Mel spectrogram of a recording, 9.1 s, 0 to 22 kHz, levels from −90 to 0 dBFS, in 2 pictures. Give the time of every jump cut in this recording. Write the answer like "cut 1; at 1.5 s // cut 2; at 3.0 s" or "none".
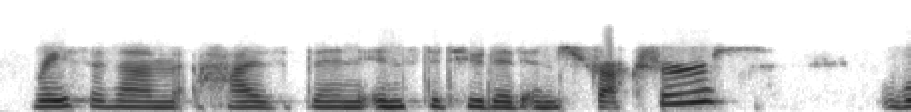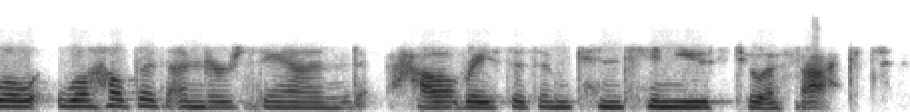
cut 1; at 4.4 s

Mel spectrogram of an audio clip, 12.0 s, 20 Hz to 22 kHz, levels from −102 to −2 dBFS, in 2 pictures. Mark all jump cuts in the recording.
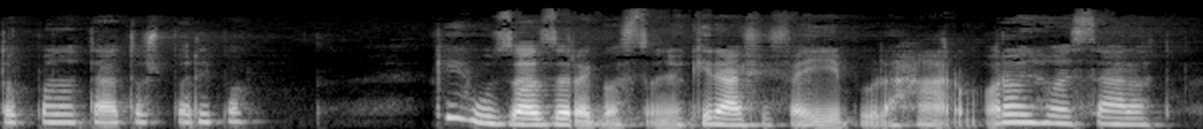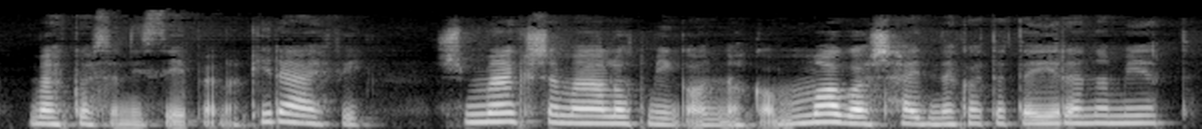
cut 1; at 6.0 s

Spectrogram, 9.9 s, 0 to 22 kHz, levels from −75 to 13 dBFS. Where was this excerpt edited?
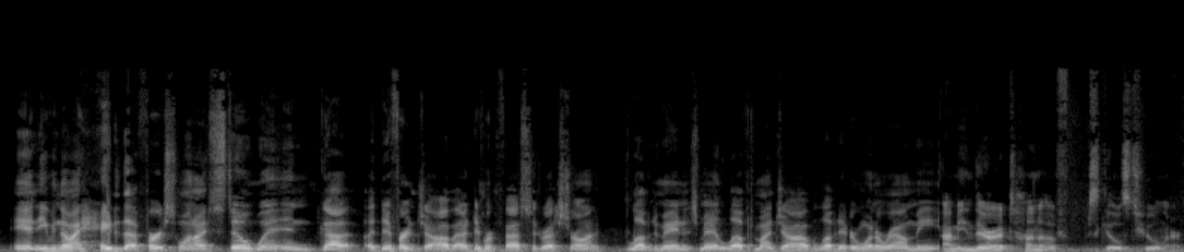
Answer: cut 1; at 5.2 s // cut 2; at 7.8 s

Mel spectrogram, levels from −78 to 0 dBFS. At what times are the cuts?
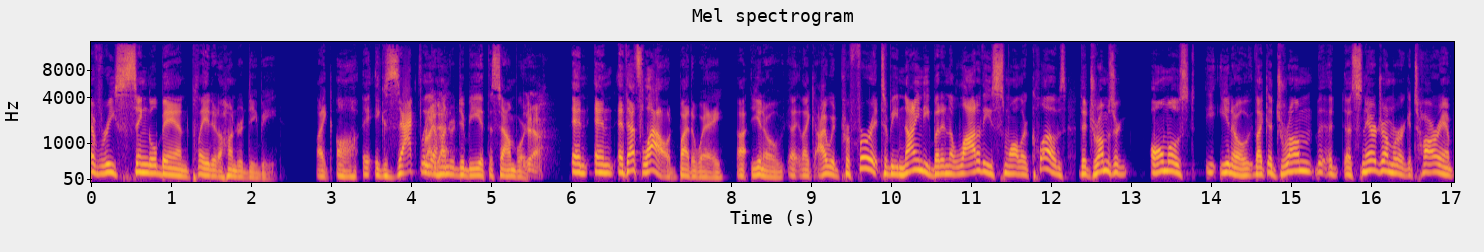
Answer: cut 1; at 12.3 s

